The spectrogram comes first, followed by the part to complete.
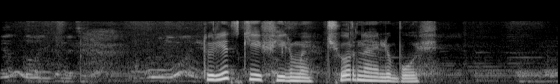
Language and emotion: Russian, neutral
